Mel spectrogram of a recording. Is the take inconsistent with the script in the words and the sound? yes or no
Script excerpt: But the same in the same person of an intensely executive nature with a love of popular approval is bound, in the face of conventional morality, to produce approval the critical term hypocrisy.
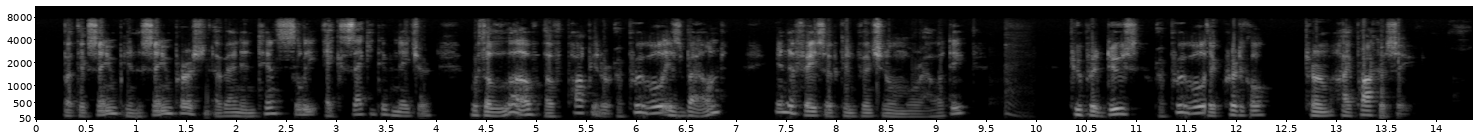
yes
